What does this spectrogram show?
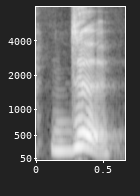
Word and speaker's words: deux: Sorry, there's no real equivalent in English. Deux.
